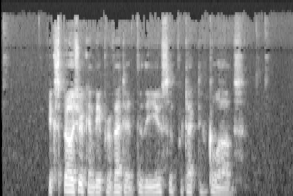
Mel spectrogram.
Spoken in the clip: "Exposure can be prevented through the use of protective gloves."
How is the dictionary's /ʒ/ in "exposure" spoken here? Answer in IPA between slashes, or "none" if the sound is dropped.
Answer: /ʒ/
